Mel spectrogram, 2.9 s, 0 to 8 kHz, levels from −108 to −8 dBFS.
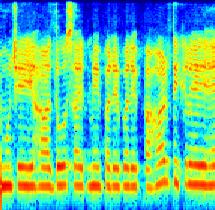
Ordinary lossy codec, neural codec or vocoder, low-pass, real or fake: none; codec, 16 kHz, 4 kbps, FunCodec, trained on Chinese and English, 50 frames a second; none; fake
